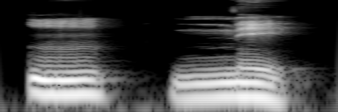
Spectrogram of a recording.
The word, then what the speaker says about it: on est: On est. So you pronounce the N of on because the following word starts with a vowel.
